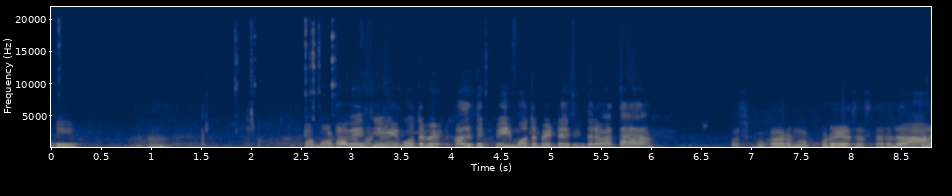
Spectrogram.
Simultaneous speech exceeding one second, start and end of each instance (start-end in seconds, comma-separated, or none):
none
